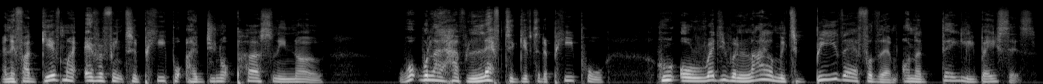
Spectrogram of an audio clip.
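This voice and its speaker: A podcast host playing a wounded man in a grave, measured, mock dramatic reading of a breakup statement. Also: mid-range voice, animated, darkish tone, slightly rough, dry recording, studio quality. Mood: melodramatic, wounded.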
